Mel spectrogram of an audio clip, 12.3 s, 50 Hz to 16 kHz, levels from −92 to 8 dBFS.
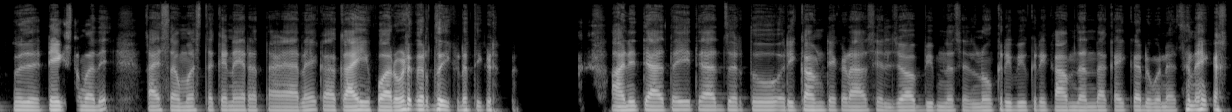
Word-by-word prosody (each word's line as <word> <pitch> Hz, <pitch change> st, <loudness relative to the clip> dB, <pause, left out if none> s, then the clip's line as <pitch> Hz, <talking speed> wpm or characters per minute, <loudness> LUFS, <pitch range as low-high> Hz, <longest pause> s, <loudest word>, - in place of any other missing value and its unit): म्हणजे 125 Hz, -1 st, +3 dB
टेक्स्टमध्ये 130 Hz, 0 st, +2 dB, 0.4 s
काय 125 Hz, 0 st, +1 dB
समजतं 125 Hz, 0 st, -1 dB
का 130 Hz, -, 0 dB
नाही 125 Hz, 0 st, 0 dB
रताळ्या, 120 Hz, -1 st, -2 dB
नाही 130 Hz, +2 st, 0 dB
का 130 Hz, -1 st, 0 dB
काही 125 Hz, +1 st, +6 dB
फॉरवर्ड 125 Hz, +4 st, +6 dB
करतो 140 Hz, +1 st, +3 dB
इकडं-तिकडं. 125 Hz, -, -3 dB, 1.0 s
आणि 130 Hz, +2 st, +4 dB
त्यातही 135 Hz, +1 st, +2 dB
त्यात 130 Hz, -1 st, +1 dB
जर 130 Hz, -1 st, -2 dB
तो 130 Hz, 0 st, 0 dB
रिकामटेकडा 125 Hz, -1 st, 0 dB
असेल, 120 Hz, -2 st, -6 dB
जॉब-बिब 115 Hz, 0 st, -2 dB
नसेल 115 Hz, -1 st, -6 dB
नोकरी-बिकरी, 125 Hz, +2 st, -3 dB
कामधंदा 120 Hz, 0 st, -1 dB
काही 120 Hz, 0 st, -2 dB
कर 120 Hz, -2 st, -1 dB
म्हणायचं 115 Hz, +4 st, -2 dB
नाही 150 Hz, +3 st, +4 dB
का. 135 Hz, -, +4 dB
125 Hz, 140 wpm, -24 LUFS, 120-130 Hz, 1.0 s, काही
